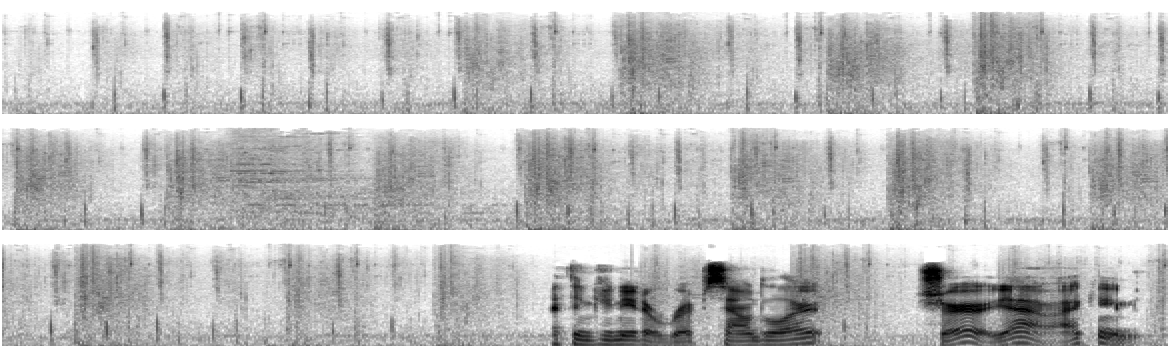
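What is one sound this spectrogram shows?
Footsteps tap quickly across a hard floor.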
